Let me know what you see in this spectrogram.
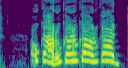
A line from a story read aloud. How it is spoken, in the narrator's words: He squeaked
